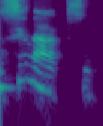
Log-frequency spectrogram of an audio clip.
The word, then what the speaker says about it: sinapse: As suas terminações nervosas, elas convergem a uma região conhecida como sinapse. O S é mudo, tá? E o P também, né? Perdão. S-I-N-A-P mudo C-S-E, sinapse.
